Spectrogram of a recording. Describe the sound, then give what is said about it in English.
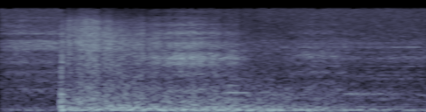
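Pyrotechnics go off at a wrestling show: one sharp blast, then a loud, dense roaring wash that lingers and slowly eases off. “Seth Rollins' pyro goes off in the background on Monday Night Raw”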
